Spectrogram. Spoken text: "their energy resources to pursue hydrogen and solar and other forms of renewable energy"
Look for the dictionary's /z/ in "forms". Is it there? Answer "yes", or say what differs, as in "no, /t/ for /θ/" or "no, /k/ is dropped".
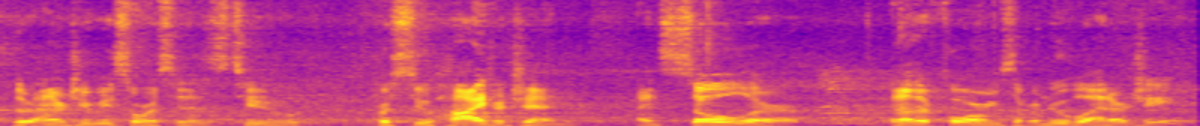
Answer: yes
